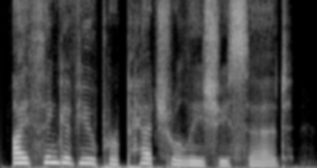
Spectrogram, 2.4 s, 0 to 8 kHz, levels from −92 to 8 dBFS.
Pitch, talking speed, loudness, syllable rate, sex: 210 Hz, 175 wpm, -19 LUFS, 5.0 syllables/s, female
